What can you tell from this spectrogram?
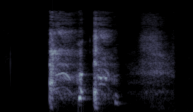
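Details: Person still very ill, coughing during a vlog: two harsh cough bursts close together, then a breathy exhale.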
